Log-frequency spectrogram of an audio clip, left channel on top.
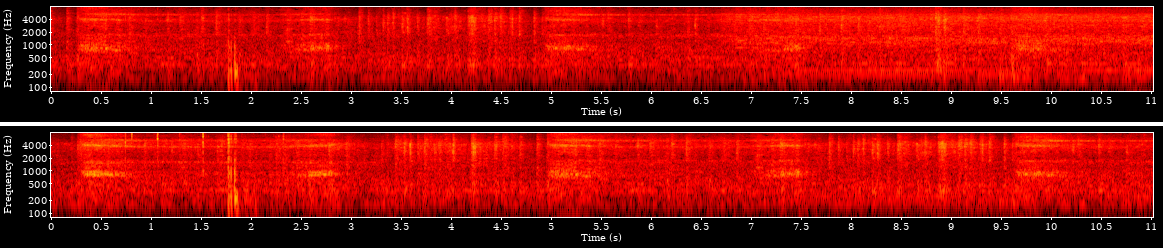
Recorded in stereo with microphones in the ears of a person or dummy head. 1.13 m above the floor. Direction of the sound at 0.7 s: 70° right (ahead or behind).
